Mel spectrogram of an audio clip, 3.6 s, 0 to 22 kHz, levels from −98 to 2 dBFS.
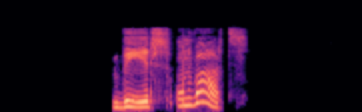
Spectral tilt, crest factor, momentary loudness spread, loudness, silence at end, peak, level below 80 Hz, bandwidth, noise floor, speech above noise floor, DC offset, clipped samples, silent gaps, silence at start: -5 dB/octave; 18 dB; 9 LU; -17 LUFS; 1.2 s; -2 dBFS; -64 dBFS; 8 kHz; under -90 dBFS; over 73 dB; under 0.1%; under 0.1%; none; 1.1 s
